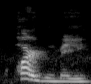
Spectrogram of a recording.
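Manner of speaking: mock angry, annoyed-sounding delivery. Retelling an unseen man speaking in his ear: imitating a man sounding mad. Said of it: "like he's mad".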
